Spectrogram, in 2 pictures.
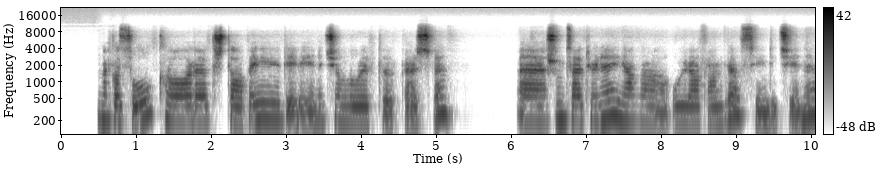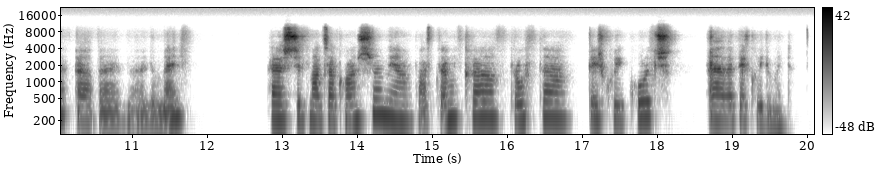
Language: Gheg Albanian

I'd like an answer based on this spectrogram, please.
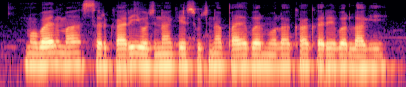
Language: Chhattisgarhi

